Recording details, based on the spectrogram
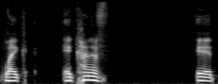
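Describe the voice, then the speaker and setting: A man co-hosting a podcast, telling a personal anecdote in casual, halting speech with repeated words and an enthusiastic manner. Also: medium pitch, steady tone, darkish tone, clean tone, no room sound, clean studio sound. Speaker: podcast co-host.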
